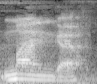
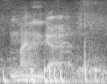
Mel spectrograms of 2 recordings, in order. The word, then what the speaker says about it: manga: Apparently, it's like manga, because it's like you say like M-A or something like that, and then you say the N really fast and then go. So it's like manga, just like that.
